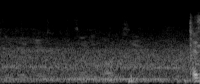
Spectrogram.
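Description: Steady background noise of road traffic with a faint, even hum and no distinct events.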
